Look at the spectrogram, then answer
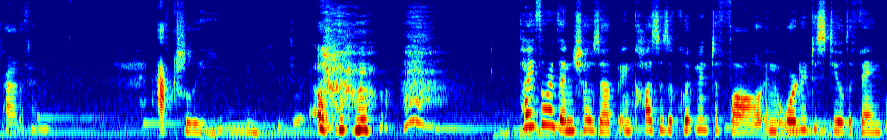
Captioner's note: laughs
